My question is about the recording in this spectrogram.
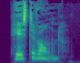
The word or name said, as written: hestevogn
